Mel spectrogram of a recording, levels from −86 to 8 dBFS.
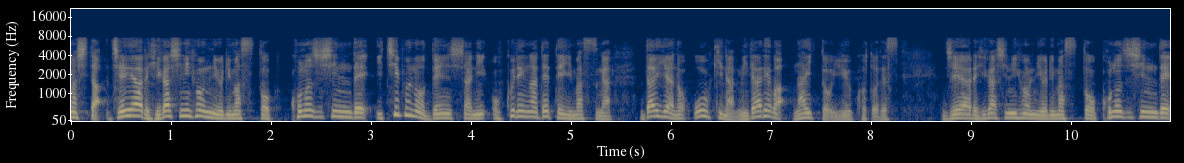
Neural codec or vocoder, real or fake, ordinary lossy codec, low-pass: codec, 16 kHz, 8 kbps, FreqCodec, smaller model; fake; none; none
